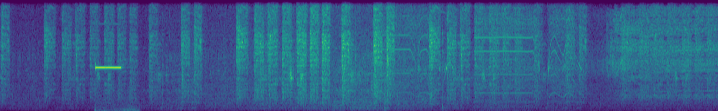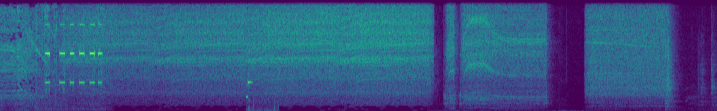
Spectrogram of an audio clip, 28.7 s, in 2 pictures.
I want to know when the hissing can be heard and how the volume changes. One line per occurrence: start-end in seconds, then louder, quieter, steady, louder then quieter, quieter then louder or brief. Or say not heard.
0.0-14.5 louder then quieter.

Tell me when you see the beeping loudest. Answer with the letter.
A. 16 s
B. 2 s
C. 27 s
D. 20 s
B.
